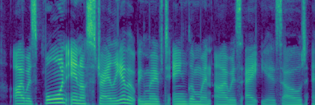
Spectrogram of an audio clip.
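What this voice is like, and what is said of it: Slightly unusual mixed accent. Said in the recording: “a little bit of a funny accent”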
